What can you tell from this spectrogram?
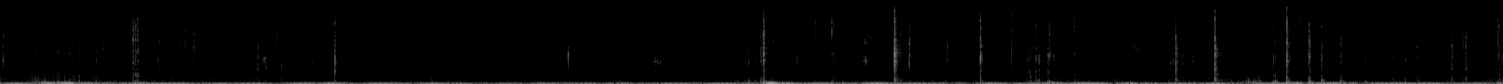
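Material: Soap.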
